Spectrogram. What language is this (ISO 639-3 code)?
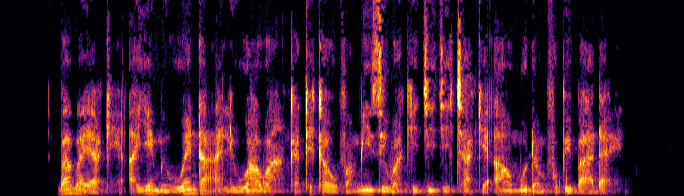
swa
